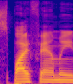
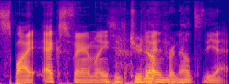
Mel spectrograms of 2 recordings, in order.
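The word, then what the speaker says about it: Spy × Family: is yes it is spy family not spy x family do not pronounce the x you're not pronouncing x and now having said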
